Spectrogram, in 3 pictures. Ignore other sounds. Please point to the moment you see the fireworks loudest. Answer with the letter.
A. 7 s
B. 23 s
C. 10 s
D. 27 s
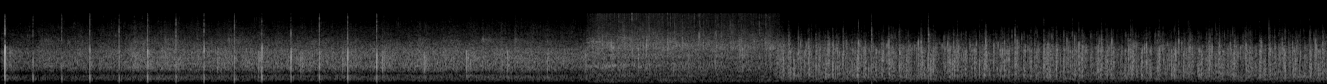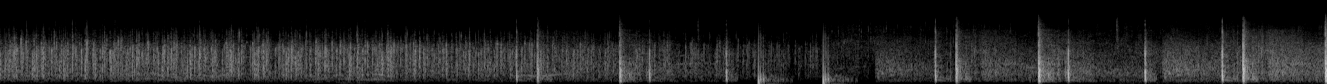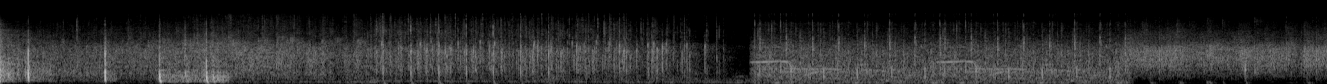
D.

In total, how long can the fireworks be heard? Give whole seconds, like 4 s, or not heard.
11 s.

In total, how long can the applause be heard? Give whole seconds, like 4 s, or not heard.
40 s.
